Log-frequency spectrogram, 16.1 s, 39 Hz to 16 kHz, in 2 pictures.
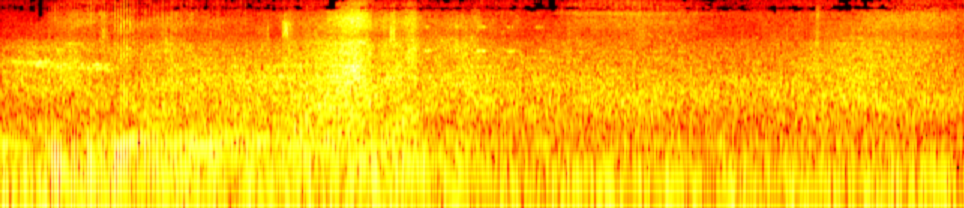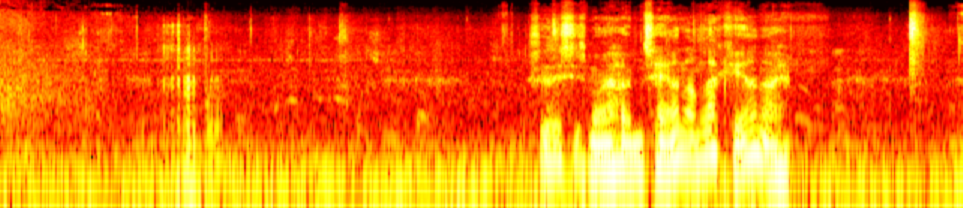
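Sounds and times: vehicle engine passing by: 0:00.0 - 0:05.7.

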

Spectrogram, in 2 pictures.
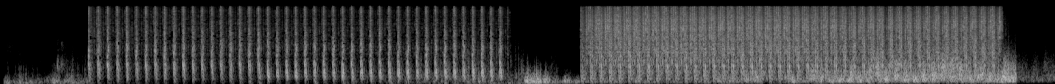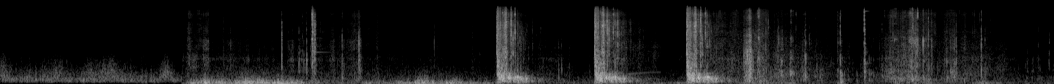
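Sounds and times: assault rifle automatic fire: 0:00.9 - 0:05.1, 0:05.8 - 0:10.1, 0:15.5 - 0:15.9, 0:16.5 - 0:17.8.

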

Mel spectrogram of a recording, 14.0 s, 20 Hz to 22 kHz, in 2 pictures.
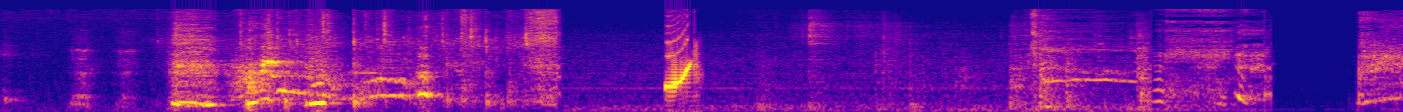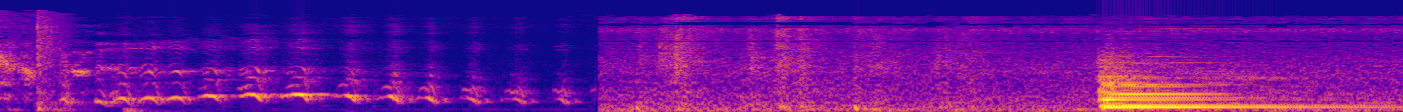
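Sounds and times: electronic keyboard sustained tone: 0:12.5 - 0:14.0.

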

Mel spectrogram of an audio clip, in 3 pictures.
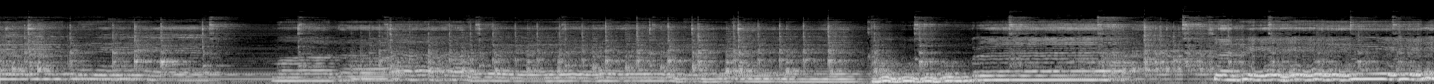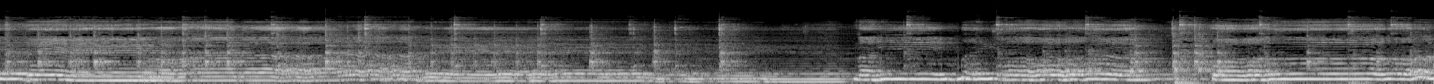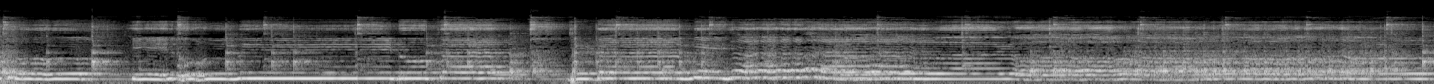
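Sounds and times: drums: 0:00.0 - 0:22.2, 0:22.8 - 0:43.0
person singing slow melody: 0:12.2 - 0:43.0.

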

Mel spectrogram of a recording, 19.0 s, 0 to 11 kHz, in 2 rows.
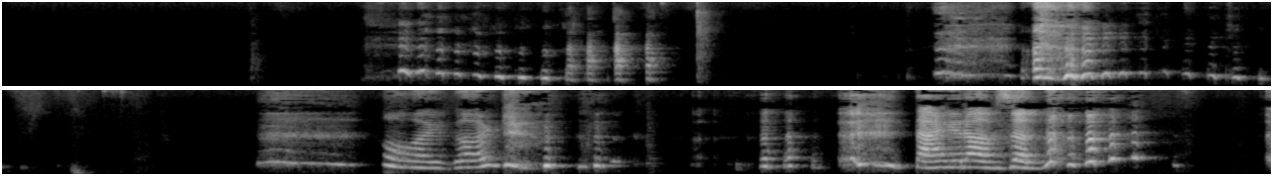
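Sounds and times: woman laughing: 0:02.8 - 0:05.0, 0:07.0 - 0:09.6, 0:13.3 - 0:14.2, 0:15.2 - 0:16.4.

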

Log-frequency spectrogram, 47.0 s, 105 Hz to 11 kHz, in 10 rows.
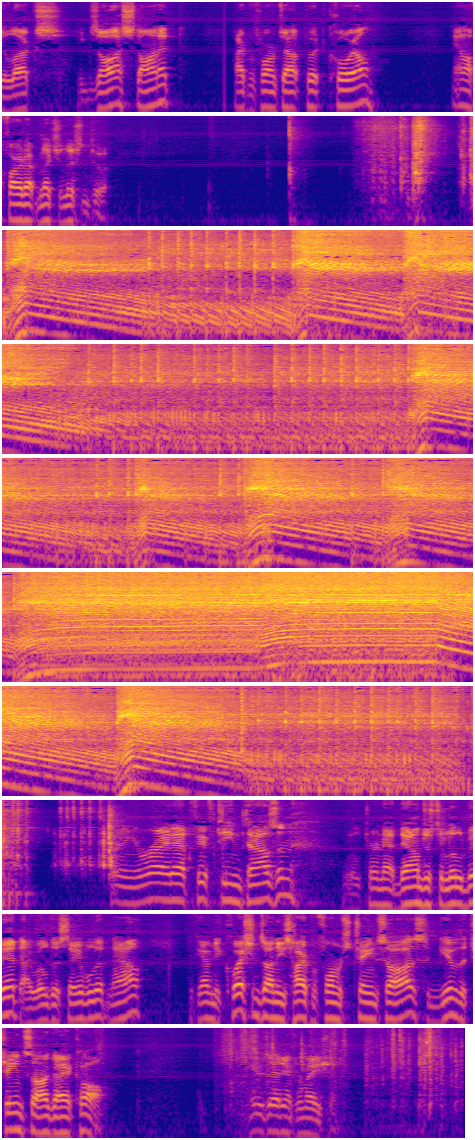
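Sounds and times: chainsaw revving: 0:09.4 - 0:33.4.

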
